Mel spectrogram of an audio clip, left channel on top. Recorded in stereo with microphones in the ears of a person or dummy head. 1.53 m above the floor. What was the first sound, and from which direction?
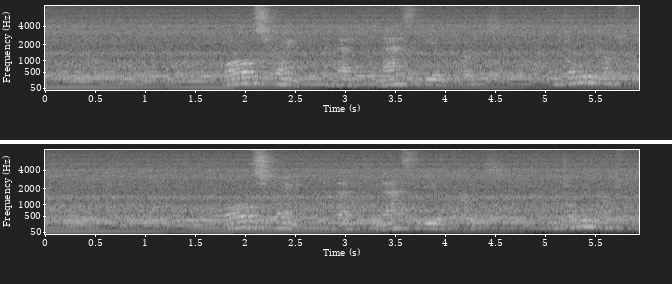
A man speaking, 35° right (ahead or behind).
